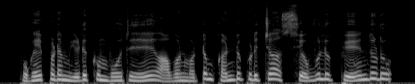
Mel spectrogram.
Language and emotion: Tamil, fearful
